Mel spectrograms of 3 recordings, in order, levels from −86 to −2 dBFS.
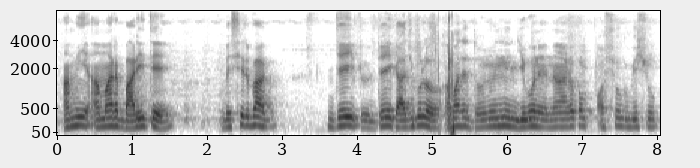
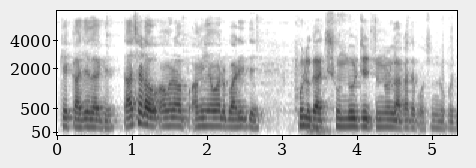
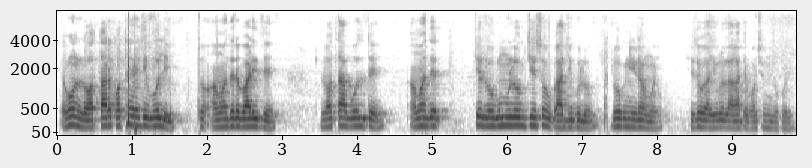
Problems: none marked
